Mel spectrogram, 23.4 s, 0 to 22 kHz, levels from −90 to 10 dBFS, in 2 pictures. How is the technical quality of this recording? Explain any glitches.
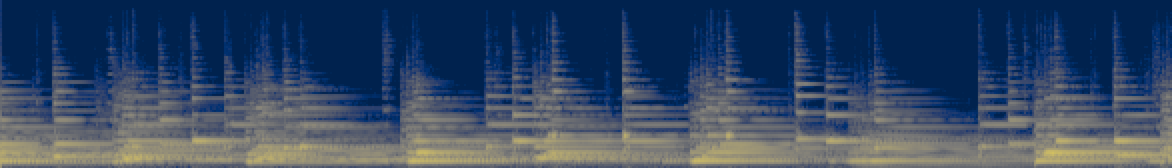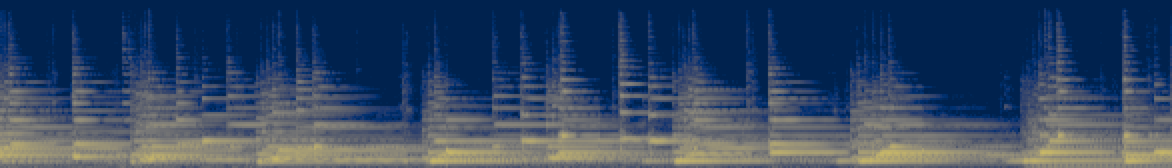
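Seven brief smeared blips interrupt the recording, each a sudden forward jump in the sound, at 2.30, 10.34, 11.59, 13.73, 16.16, 17.70 and 20.92 s. These are compressed frames skipped: whole blocks of encoded audio were missing or rejected as damaged, so playback leaps ahead. The first jump loses about 50 ms, most lose about 100 ms, and the one at 13.73 s about 150 ms, consistent with frames of roughly 23 ms. Overlapping frames soften each join into a smear, not a click.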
